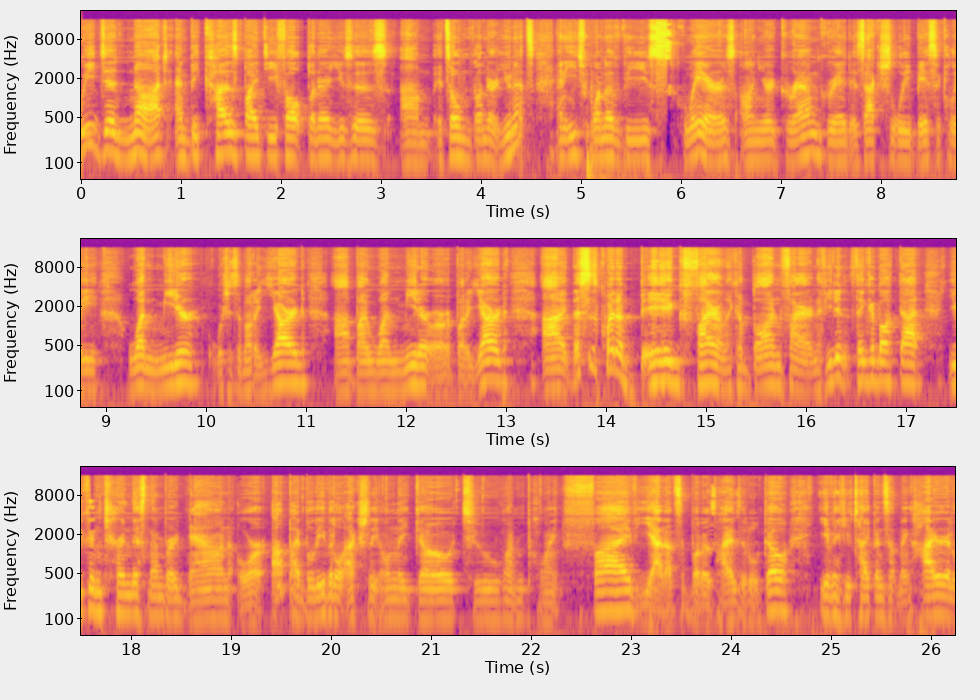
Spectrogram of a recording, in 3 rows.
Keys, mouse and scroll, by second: 4.7 middle click, 5.3-10.2 middle drag, 5.3-6.5 scroll up 1, 13.9-15.9 middle drag, 18.8-26.2 drag.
